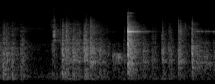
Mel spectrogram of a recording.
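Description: Small clicks and taps of the Showpony yo-yo's two halves, taken apart, being handled and set down on the tabletop. The sharpest click comes just over a second in and rings briefly.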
